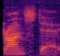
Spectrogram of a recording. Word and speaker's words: Ronstadt: Yeah, I can't pronounce her last name. That's I who think I have down as yeah, well. it's Ronstadt.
